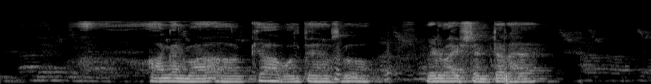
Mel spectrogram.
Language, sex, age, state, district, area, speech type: Hindi, male, 60+, Uttar Pradesh, Chandauli, urban, spontaneous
